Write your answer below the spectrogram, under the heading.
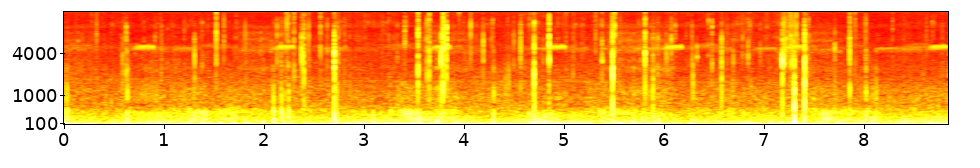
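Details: Sleeping kitties purring beside a crackling fireplace in a spring garden ambience: a steady low rumbling purr runs throughout, with sharp fire crackles and short high chirps recurring about every second.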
